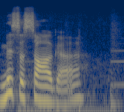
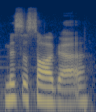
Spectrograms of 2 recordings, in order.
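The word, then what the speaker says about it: Mississauga: Anyways, this one, for those of you who guessed, is pronounced Missaga. Don't make me humiliate myself. This is not a challenge. This is going to be an Arkansas Arkansas's Kansas situation. That one's pronounced Missaga.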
